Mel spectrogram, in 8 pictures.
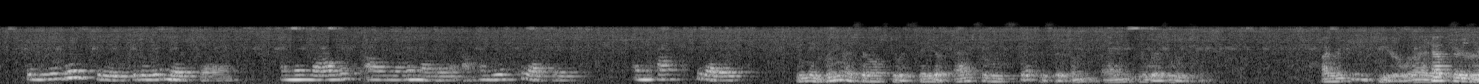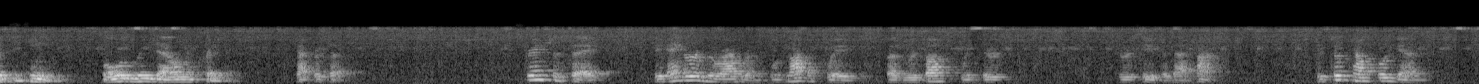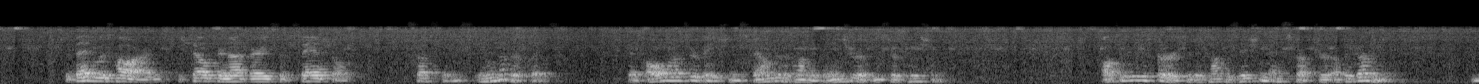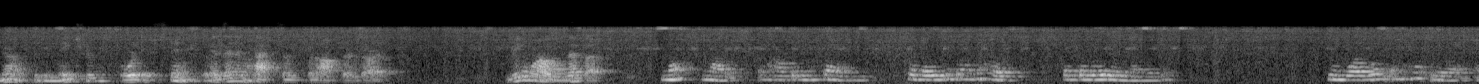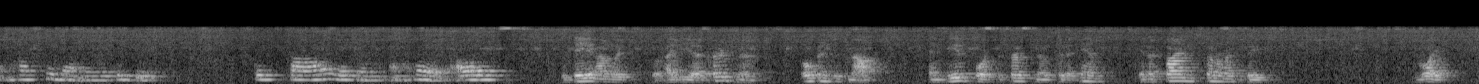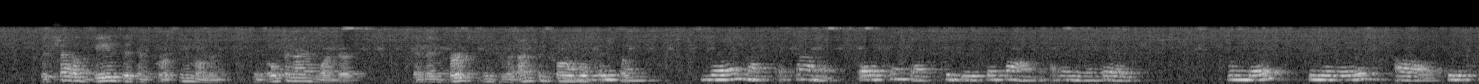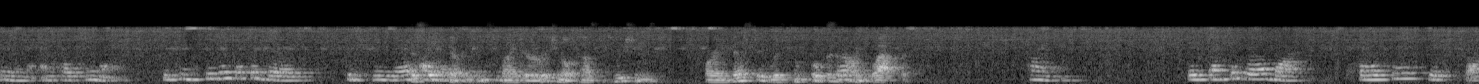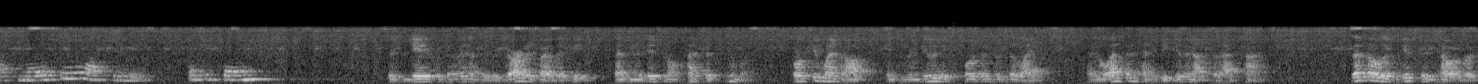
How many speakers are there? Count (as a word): four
